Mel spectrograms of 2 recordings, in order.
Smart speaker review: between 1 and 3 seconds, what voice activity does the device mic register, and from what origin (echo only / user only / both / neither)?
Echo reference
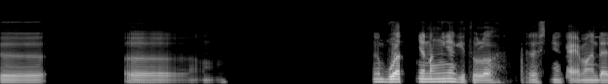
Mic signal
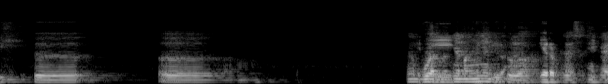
echo only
